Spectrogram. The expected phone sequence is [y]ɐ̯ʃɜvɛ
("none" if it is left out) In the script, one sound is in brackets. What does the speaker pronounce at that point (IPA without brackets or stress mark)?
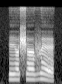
e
